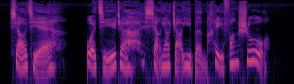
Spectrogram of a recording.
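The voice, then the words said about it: Gentle old woman's voice. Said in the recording (Chinese): “她用温和的声音说”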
